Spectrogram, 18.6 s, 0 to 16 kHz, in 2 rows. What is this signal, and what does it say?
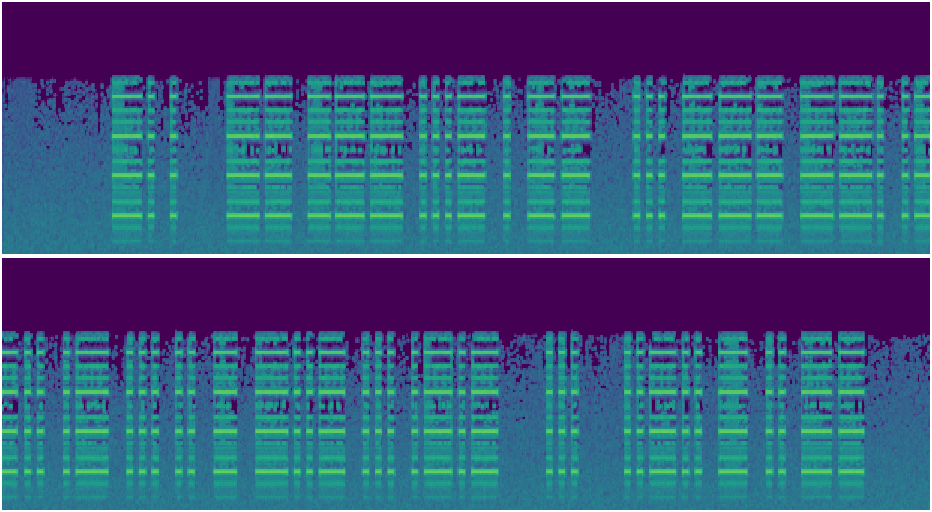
Morse code (Russian alphabet), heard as a high beeper, hand-sent with a bug key, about 19 wpm, 2500 Hz. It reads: НЕ МОЖЕМ СОГЛАСИТЬСЯ С ЭТИМ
